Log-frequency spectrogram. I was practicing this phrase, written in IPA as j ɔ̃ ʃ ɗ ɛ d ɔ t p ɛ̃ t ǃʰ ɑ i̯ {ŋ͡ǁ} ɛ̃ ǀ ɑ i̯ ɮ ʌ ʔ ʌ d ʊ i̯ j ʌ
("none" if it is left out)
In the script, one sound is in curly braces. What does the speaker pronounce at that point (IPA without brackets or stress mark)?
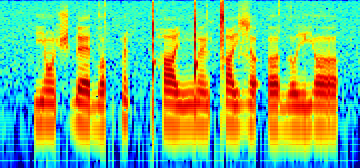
ŋ͡ǃ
